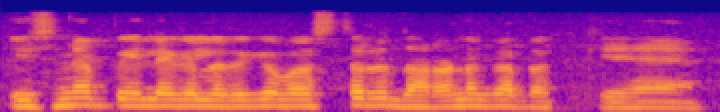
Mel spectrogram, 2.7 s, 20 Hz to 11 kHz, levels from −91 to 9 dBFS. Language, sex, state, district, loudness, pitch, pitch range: Hindi, male, Uttar Pradesh, Saharanpur, -16 LUFS, 150 Hz, 130-160 Hz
